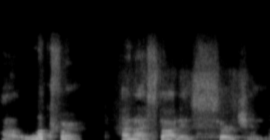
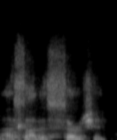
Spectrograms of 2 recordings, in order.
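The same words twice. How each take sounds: First: Said in the usual way. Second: Slow, breathless whisper repeating it; whispered echo. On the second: Real, not acted. Telling the host how he hunted for his old patient, whispered. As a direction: drop to a hush and let it linger.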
